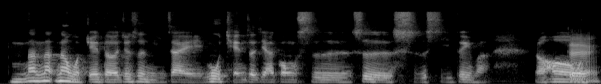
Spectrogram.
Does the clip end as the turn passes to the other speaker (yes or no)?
no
